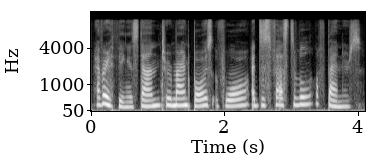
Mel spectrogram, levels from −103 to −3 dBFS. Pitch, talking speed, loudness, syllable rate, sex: 235 Hz, 190 wpm, -17 LUFS, 5.3 syllables/s, female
